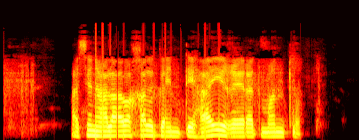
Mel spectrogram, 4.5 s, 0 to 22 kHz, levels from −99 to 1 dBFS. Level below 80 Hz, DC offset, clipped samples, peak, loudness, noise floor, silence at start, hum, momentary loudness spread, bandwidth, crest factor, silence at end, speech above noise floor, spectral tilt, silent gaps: -44 dBFS; under 0.1%; under 0.1%; 0 dBFS; -13 LUFS; -48 dBFS; 0.25 s; none; 11 LU; 11 kHz; 14 dB; 0.75 s; 36 dB; -6.5 dB/octave; none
